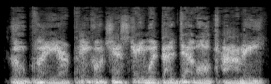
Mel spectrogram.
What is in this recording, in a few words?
soldier domination heavy; source engine; tf; mvm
